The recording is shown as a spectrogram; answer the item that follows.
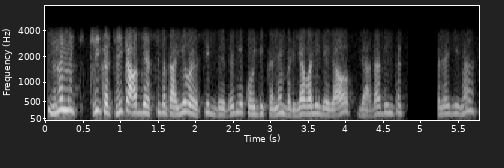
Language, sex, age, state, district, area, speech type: Hindi, male, 60+, Uttar Pradesh, Sitapur, rural, conversation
